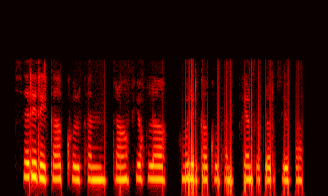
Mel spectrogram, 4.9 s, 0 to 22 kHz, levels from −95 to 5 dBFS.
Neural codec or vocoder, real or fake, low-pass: none; real; 7.2 kHz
